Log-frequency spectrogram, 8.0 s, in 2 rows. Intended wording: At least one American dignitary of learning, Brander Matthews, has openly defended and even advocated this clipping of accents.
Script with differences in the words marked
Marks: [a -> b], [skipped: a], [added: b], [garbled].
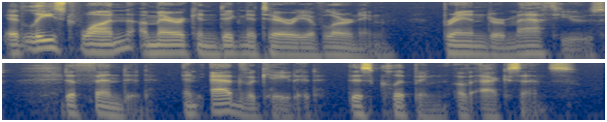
At least one American dignitary of learning, Brander Matthews, [skipped: has openly] defended and [skipped: even] advocated this clipping of accents.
